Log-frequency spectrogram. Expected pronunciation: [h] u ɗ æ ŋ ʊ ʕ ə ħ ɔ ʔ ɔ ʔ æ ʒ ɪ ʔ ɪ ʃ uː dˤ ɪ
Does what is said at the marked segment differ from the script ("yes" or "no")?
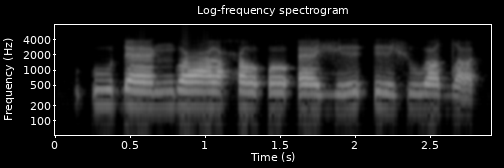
yes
